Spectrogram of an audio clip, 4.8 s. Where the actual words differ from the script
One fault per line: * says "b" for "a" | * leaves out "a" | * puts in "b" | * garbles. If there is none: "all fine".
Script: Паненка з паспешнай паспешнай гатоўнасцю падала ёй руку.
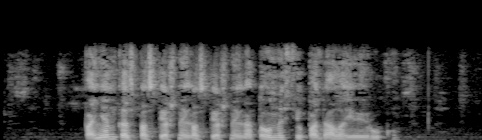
all fine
